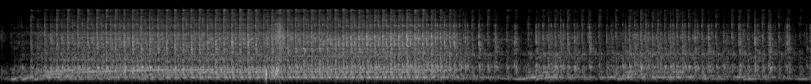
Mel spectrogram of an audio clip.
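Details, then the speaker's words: Singer 1591 sewing machine after replacing the potted motor, pedal also repaired: quick even clatter about three stitches a second, brief dip then recovers, no hum; motor runs smooth and healthy. "It works. There it is. It works. And it sounds good."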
